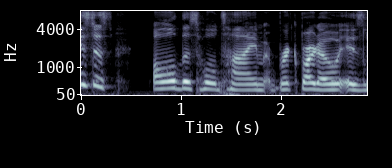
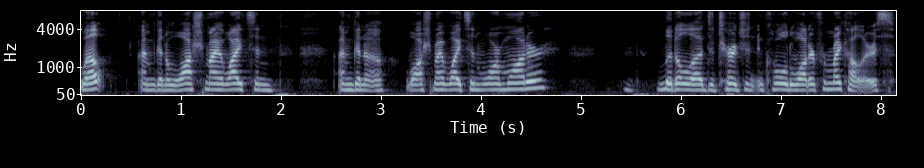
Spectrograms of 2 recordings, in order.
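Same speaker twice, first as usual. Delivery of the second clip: mock cop voice, flat and matter-of-fact; 5 dB quieter than usual. Describing the doll-man cop character, quoting his line in a Brick Bardot deadpan impression. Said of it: "it is completely deadpan, straight laced, like matter of fact".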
